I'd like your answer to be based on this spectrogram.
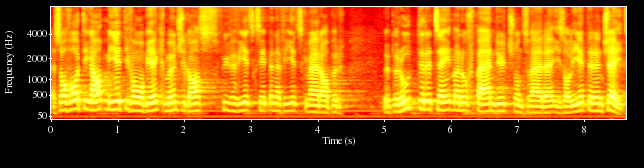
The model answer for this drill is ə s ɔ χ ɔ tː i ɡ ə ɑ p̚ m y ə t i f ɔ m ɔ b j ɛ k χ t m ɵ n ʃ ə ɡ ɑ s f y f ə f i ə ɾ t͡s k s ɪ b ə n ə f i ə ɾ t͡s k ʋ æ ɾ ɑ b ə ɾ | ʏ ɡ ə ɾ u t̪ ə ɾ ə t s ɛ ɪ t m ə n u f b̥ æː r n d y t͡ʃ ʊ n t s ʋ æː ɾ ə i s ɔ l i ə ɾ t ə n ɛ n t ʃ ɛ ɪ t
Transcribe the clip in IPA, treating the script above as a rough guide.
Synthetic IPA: ə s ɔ f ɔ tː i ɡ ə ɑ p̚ m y ə t i f ɔ m ɔ b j ɛ k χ t m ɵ n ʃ ə ɡ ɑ s f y f ə f i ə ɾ t͡s k s ɪ b ə n ə f i ə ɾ t͡s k ʋ æː ɾ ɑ b ə ɾ | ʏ b ə ɾ u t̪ ə ɾ ə t s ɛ ɪ t m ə n u f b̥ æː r n d y t͡ʃ ʊ n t s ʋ æː ɾ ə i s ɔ l i ə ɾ t ə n ɛ n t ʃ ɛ ɪ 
